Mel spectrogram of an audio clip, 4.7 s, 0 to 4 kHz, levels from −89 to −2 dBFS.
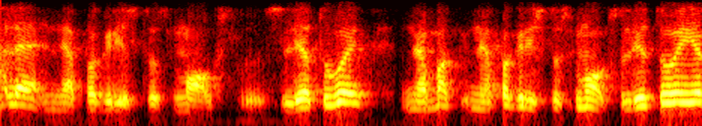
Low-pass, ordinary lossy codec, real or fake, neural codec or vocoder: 3.6 kHz; Opus, 16 kbps; real; none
